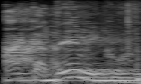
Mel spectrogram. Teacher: Ela tem a antepenúltima sílaba como sílaba tônica, né? Porque é aqui onde você faz a força, né? Para acentuar essa palavra.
